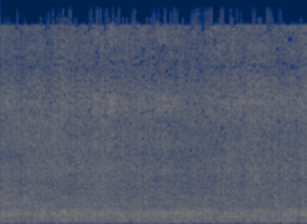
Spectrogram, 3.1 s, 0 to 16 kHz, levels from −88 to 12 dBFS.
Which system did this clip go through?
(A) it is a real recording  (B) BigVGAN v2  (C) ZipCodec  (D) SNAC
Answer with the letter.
D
